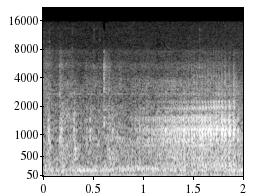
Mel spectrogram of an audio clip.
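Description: Faint handling noise as a hardback book is picked up and moved, with a faint drawn-out creak in the second half.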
